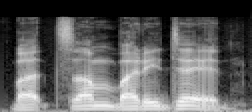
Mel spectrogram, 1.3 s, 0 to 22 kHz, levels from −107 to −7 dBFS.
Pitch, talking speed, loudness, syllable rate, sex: 110 Hz, 145 wpm, -16 LUFS, 5.2 syllables/s, male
